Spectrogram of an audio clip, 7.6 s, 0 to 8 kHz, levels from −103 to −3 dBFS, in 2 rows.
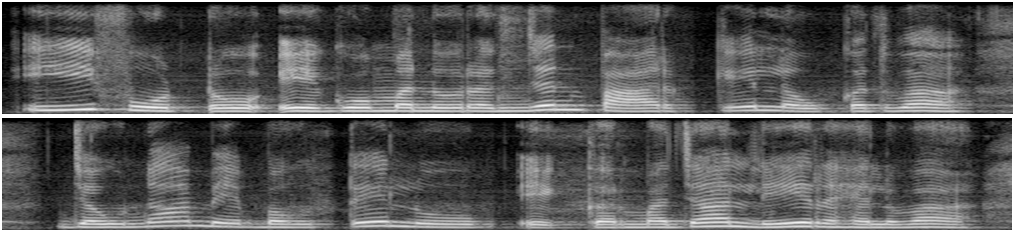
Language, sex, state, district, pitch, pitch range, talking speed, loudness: Bhojpuri, female, Bihar, Gopalganj, 230 Hz, 215-265 Hz, 135 wpm, -20 LUFS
